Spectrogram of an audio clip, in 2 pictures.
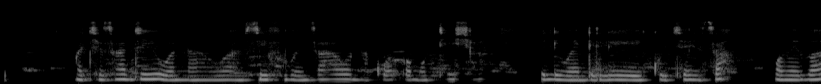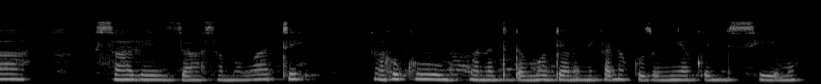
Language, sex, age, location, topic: Swahili, female, 18-24, Kisumu, government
